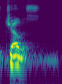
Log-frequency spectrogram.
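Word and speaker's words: Gelos: if that makes sense i looked up the uh pronunciation of the greek god of laughter oh it says sounds like it says jealous all right fair enough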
